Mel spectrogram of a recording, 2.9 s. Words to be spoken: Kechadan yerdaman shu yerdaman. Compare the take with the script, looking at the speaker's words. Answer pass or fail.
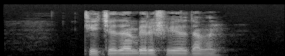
fail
